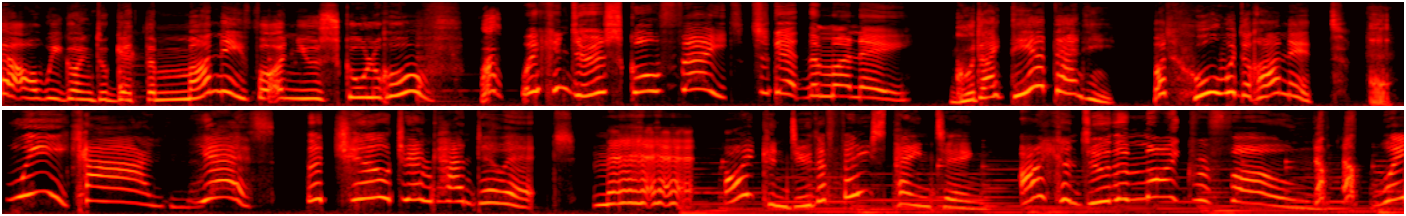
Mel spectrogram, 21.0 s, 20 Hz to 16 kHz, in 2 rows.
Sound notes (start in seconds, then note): 10.2 snorts; 15.2 bleats; 20.3 barks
